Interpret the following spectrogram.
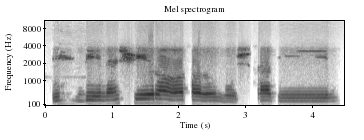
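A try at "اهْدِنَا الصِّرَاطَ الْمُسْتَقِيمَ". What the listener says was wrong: Ihdinas siratal mustaqim. Sod ini hampir sama dengan sin. Makhrajnya sama. Cuman lidah yang sod itu dia naik, lidah belakangnya. Nah, jadilah huruf sod. Nah, bukan dengan monyong ya, bukan swi. Nah, ihdinas siratal mustaqim. Nah, itu kurang tepat. Kemudian qaf juga jangan terlalu dalam ya. Bukan ihdinas siratal mustaqim.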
